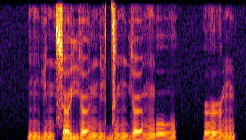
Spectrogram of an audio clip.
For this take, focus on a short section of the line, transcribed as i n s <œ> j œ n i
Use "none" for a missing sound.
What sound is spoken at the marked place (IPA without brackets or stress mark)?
œ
